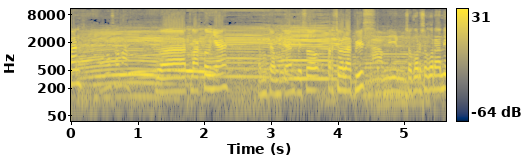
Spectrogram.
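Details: A chorus of male calves lowing at a livestock market in Grabag, Magelang regency, Indonesia. Several moos overlap densely, some wavering and some bending upward, in a busy, crowded soundscape.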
